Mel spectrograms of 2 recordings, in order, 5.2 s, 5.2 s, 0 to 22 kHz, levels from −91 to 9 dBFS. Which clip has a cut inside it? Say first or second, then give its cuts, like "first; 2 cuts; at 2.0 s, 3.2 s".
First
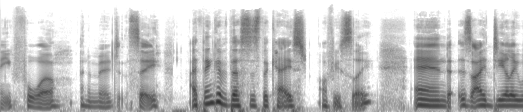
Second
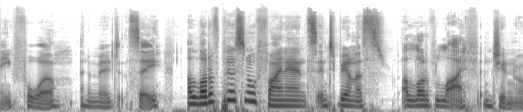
first; 2 cuts; at 1.9 s, 3.0 s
